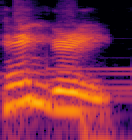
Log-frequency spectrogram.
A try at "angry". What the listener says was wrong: Angry, sem o H. Angry.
